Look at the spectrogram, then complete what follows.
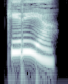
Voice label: "ಖರೆಯ", kannada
